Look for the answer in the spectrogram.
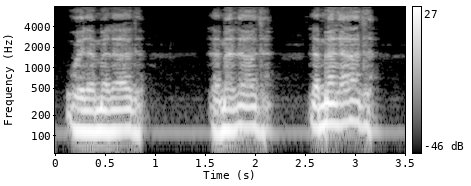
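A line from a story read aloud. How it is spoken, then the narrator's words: Laughing and crying exclamation. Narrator (French): s'écria Abogin, qui riait et pleurait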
